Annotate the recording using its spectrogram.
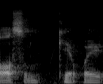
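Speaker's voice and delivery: beaten-down, deflated, downcast, dejected, sad tone. Podcast co-host replies to a teasing promise about a sequel, beaten-down and sad. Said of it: "I love it when your voice gets that kind of, like, beaten down, sad tone".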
